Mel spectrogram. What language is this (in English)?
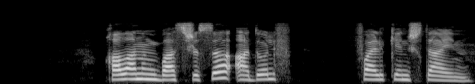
Kazakh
